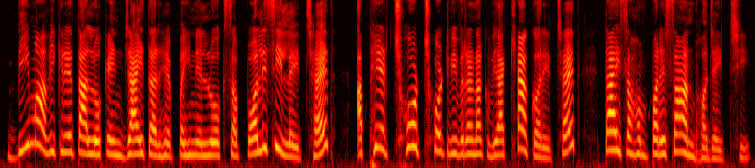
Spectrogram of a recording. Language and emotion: Maithili, disgusted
